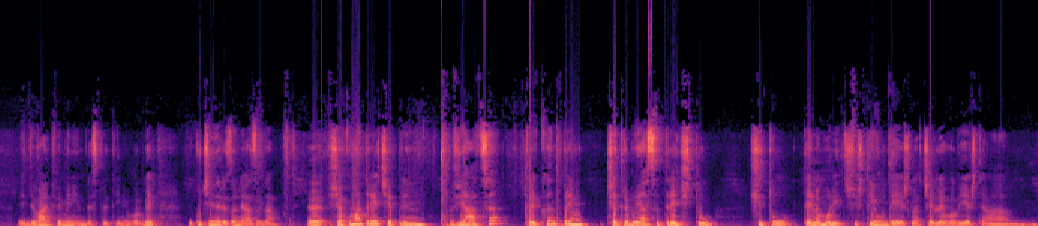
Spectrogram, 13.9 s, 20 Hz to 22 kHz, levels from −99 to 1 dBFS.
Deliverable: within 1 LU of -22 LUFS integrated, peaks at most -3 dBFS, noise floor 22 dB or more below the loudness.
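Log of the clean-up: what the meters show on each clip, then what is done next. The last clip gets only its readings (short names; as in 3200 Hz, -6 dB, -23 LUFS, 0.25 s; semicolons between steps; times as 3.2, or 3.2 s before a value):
clipped 0.8%; flat tops at -13.0 dBFS; dropouts 6; longest dropout 1.5 ms; loudness -24.5 LUFS; peak -13.0 dBFS; loudness target -22.0 LUFS
-> clip repair -13 dBFS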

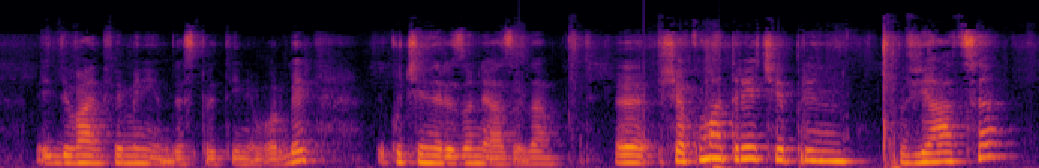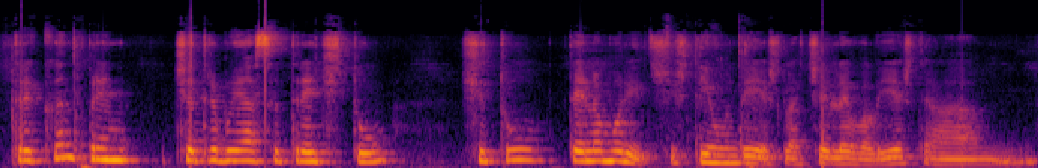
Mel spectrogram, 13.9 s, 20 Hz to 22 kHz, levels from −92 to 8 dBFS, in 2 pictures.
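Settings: clipped 0.0%; dropouts 6; longest dropout 1.5 ms
-> interpolate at 3.46/4.29/7.07/8.87/12.41/13.34, 1.5 ms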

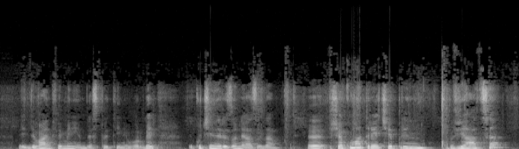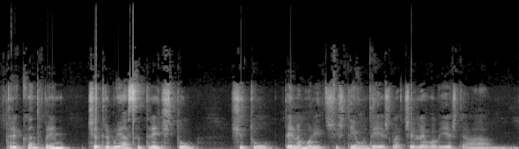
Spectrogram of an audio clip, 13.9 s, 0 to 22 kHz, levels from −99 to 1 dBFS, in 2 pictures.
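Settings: dropouts 0; loudness -24.0 LUFS; peak -4.0 dBFS; loudness target -22.0 LUFS
-> gain +2 dB; limiter -3 dBFS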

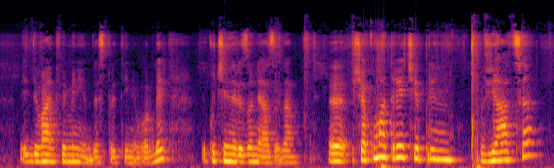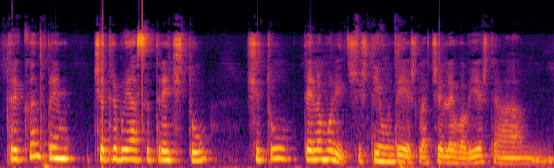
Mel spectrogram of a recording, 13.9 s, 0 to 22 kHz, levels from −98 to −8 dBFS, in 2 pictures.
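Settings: loudness -22.0 LUFS; peak -3.0 dBFS; noise floor -53 dBFS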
